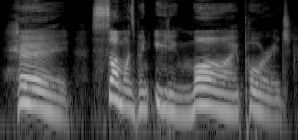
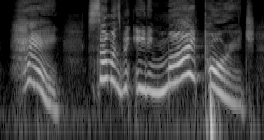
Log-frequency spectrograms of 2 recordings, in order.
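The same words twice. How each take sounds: First: Big, loud bear voice; Papa Bear. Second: High, loud, indignant she-bear; Mama Bear. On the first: Papa Bear finding his porridge eaten, loud indignant voice. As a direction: boom it out, indignant. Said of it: "Papa Bear looked at his porridge". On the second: Mama Bear finding her porridge eaten, high loud voice. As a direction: cry out high and offended. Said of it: "Mama Bear looked at hers". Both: A narrator's reading.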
